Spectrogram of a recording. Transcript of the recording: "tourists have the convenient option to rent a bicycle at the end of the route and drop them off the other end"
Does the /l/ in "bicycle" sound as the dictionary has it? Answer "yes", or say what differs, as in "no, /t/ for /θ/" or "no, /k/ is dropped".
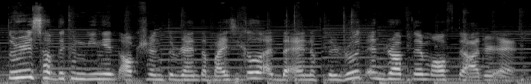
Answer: yes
